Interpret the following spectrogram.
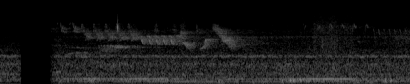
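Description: Songbird singing a quick trilled phrase, repeated chirps for about two seconds, over quiet forest background with a steady low hum. The sound cuts out completely for a moment just before the song begins.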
